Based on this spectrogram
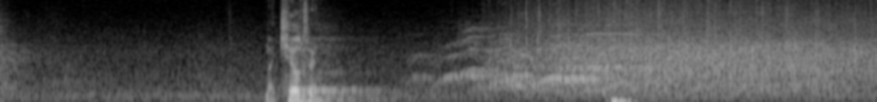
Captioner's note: cheers and applause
